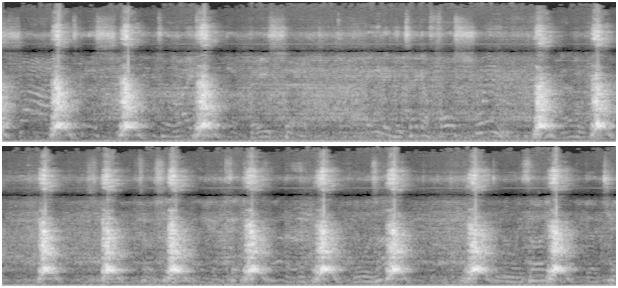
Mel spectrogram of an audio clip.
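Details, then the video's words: Basset hound puppy named Draper barking at a basset hound birthday card indoors: sharp, loud barks in a steady series, roughly one every half to three-quarters of a second, with a brief pause midway and a faint background hum. "Basset hound puppy barks at birthday card."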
